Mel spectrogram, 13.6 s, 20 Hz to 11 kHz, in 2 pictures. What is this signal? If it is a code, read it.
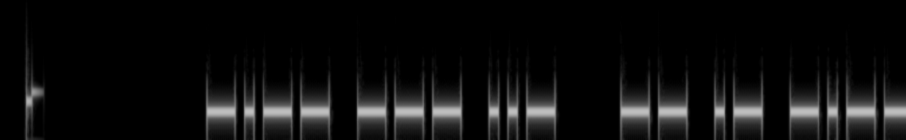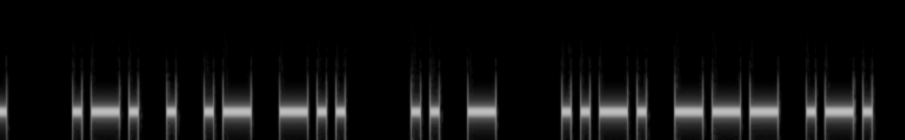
Morse code, heard as a keyed tone, about 17 wpm, 700 Hz. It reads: YOU MAY READ IT FOR
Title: Sentences from Top 600 Words 17wpm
